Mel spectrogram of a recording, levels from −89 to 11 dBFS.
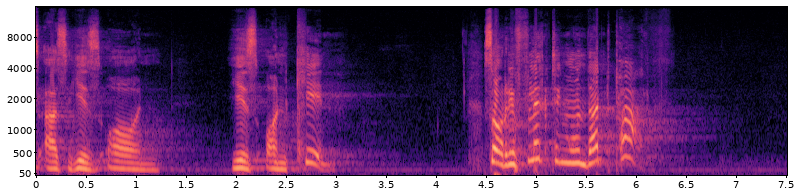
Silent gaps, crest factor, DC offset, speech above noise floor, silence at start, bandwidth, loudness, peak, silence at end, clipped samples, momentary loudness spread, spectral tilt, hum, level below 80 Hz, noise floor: none; 16 dB; under 0.1%; 39 dB; 0 s; 16 kHz; -14 LUFS; 0 dBFS; 1.35 s; under 0.1%; 15 LU; -4.5 dB/octave; none; -50 dBFS; -53 dBFS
